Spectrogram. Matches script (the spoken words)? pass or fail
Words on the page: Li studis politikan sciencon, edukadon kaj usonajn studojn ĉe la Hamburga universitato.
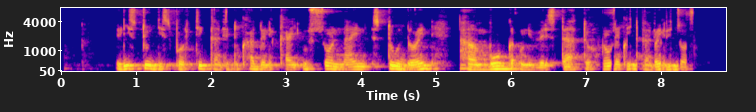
fail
